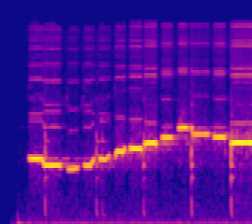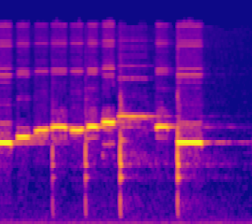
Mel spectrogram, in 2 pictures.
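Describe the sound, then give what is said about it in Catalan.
Sardana music from a Catalan cobla playing La Santa Espina, in the Catalan cobla room of a museum in Northern Catalonia: a single high, piping melody line of short, evenly spaced notes rising in pitch, steady and moderately loud, with no voices. “I, evidentment, sentim la Santa Espina per, per il·lustrar cobla catalana.”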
